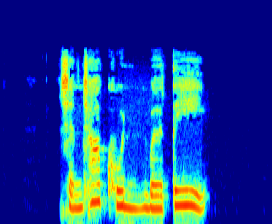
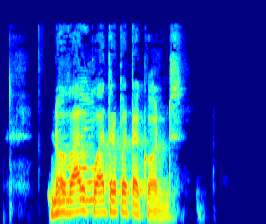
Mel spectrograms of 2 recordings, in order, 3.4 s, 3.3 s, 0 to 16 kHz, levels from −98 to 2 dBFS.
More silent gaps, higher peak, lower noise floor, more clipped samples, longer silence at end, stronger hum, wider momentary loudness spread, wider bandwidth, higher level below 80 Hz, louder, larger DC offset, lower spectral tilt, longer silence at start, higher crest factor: neither; first, -2 dBFS vs -6 dBFS; about the same, under -90 dBFS vs under -90 dBFS; neither; second, 0.85 s vs 1.1 s; neither; second, 6 LU vs 12 LU; second, 7.6 kHz vs 11.5 kHz; second, -58 dBFS vs -50 dBFS; first, -18 LUFS vs -21 LUFS; neither; second, -5 dB/octave vs -7 dB/octave; first, 0.75 s vs 0.6 s; about the same, 18 dB vs 16 dB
